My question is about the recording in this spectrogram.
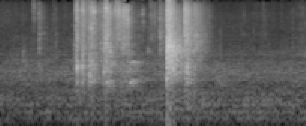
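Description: A freezer being opened and rummaged: a run of clicks and rustling about a second in, then one loud knock a second later.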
